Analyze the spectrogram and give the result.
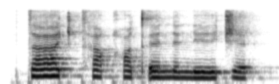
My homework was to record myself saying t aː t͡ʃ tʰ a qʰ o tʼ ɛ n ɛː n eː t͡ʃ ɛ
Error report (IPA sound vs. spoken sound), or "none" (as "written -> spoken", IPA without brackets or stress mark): ɛː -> ɛ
